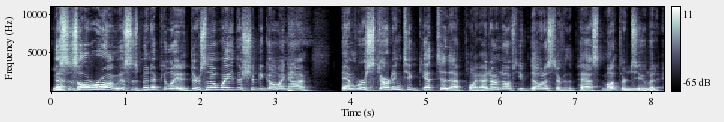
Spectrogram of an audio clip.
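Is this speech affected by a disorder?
No.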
